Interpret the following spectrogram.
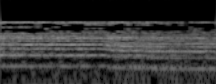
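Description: A man's voice chanting an Islamic religious text in a slow, melodic line, holding each note long and stepping to a new pitch about every second.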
